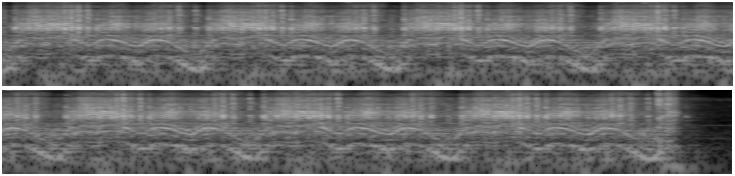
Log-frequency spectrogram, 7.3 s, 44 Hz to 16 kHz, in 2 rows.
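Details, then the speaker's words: Boat engine not run in 15 years, new fuel filter fitted and fuel reaching the top: steady cranking about four beats a second, starter whirring evenly, never fires; owner wonders about a missed choke, suspects carburetor needs rebuild. "okay so at this point i gotta wonder what am i doing wrong am i not is there something i'm missing while i go to start the machine"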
